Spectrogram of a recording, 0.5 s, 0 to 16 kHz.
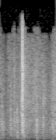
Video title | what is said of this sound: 완성도 전인데 판매가 1억 5천만 원. 한지장이 1년 5개월 동안 달 항아리 만들었더니｜무형문화재 한지 한 장당 가격｜세계적으로 인정받는 대한민국 명품 종이｜극한직업｜#골라듄다큐 | 이렇게 좀 만져보면 바삭바삭한 소리 나잖아요. 이 소리로 조금 감을 잡아요. 좀 두꺼우면은 이 소리가 조금 더 강하고요.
